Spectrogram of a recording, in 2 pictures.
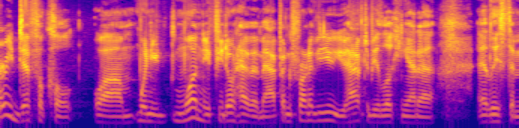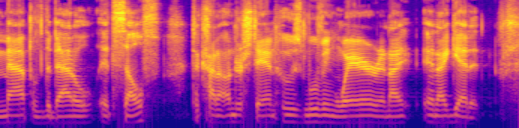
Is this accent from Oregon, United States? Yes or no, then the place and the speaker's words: no; New York, United States; Now, growing up on Long Island, I know that in August, we get these rather cool nights, but these super hot days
